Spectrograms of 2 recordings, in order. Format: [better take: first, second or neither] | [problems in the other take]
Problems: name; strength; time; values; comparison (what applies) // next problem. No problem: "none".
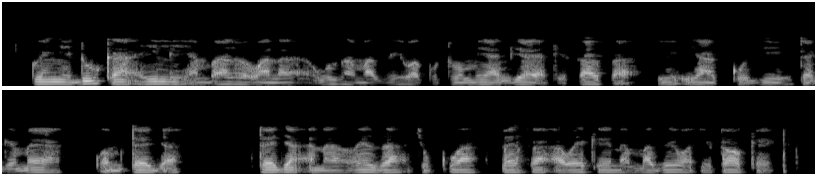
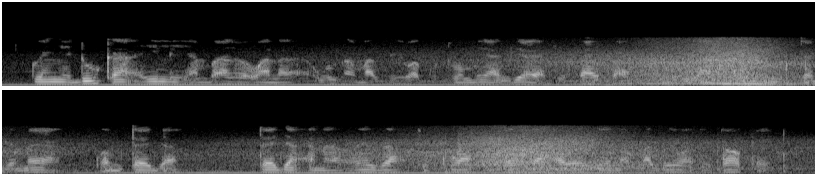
first | background sound (Car passing by); 2 dB below the speech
